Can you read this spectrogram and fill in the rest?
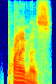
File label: "Primus", American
